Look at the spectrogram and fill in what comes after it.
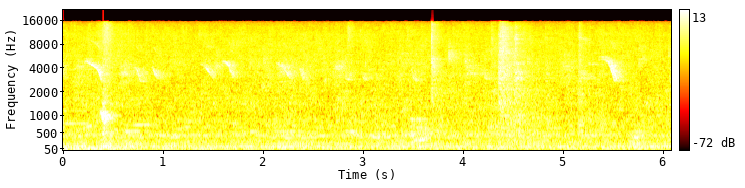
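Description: Small caged birds chirping: short, high calls that each fall in pitch, about two a second, over a low background rumble, with a couple of brief rustles near the middle.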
